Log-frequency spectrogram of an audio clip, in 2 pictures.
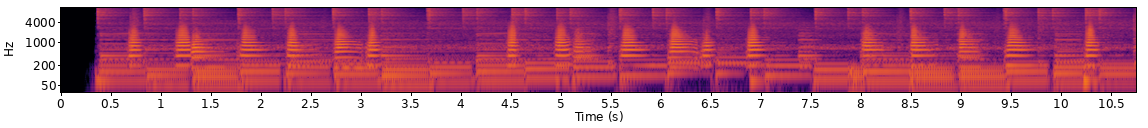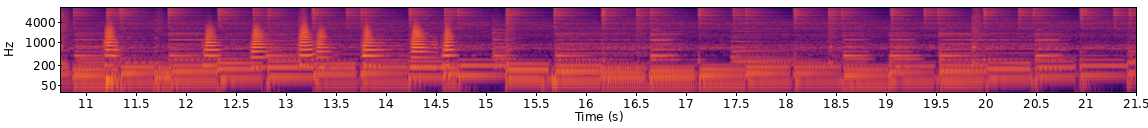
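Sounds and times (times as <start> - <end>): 
swing phrasing exercise: 0.4 - 21.4.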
